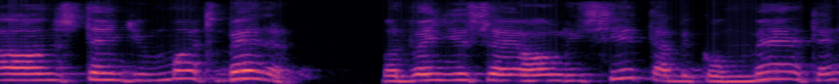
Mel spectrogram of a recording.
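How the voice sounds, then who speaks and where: A man's dark, mellow voice with a Dutch accent. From Netherlands. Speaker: video blogger. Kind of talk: rambling monologue to camera. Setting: self-recorded on camera.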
